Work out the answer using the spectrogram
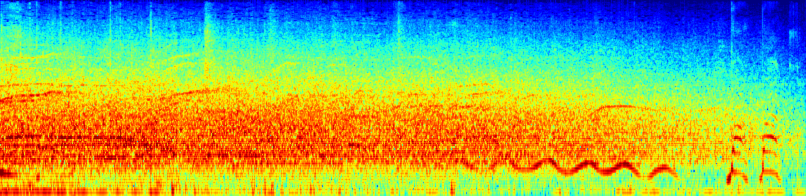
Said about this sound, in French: On applaudit tous.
